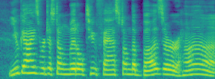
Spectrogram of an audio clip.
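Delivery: rubbing-it-in taunting jab. Retelling what the host said to contestants: imitating someone rubbing it in. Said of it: "He rubs it in".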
